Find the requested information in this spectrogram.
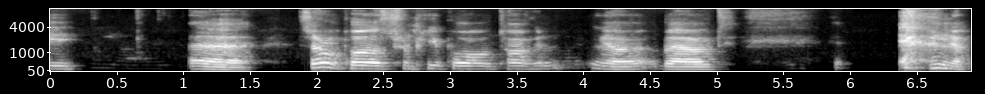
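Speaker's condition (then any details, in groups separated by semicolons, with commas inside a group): Spastic quadriplegia cerebral palsy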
